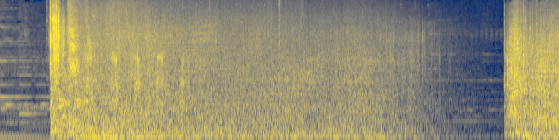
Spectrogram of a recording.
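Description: A fiery whoosh roars in a burst.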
